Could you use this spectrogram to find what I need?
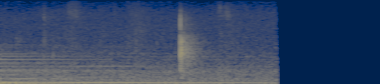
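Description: A choir holds a final sung chord in a large hall.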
